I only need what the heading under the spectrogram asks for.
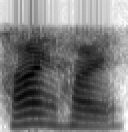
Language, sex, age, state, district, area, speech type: Assamese, female, 30-45, Assam, Biswanath, rural, conversation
